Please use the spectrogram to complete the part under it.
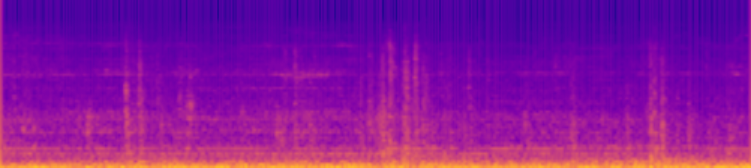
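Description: An excavator bucket scrapes and thuds against soil.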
